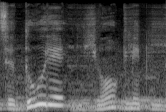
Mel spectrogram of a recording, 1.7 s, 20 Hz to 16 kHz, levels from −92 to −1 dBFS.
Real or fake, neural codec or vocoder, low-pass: fake; codec, 44.1 kHz, 7.8 kbps, Pupu-Codec; 14.4 kHz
